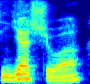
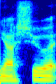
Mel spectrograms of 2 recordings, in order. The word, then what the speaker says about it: Yeshua: The pronunciation Yeshua is debatable. It's not. The the letter it's it's the shva. The the schwvah is underneath the u, and the shva makes a very slight a very slight e sound.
